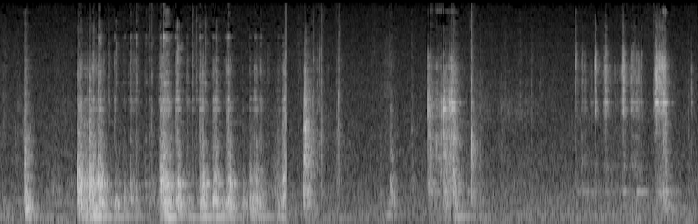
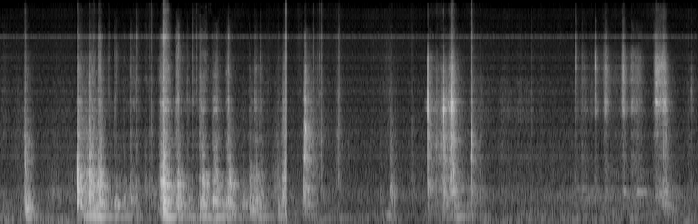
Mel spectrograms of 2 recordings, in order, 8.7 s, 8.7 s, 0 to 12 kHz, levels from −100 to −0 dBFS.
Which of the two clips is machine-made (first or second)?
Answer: second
